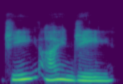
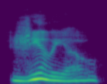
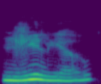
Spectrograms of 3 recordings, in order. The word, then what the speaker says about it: Giglio: It's spelled Giglio.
